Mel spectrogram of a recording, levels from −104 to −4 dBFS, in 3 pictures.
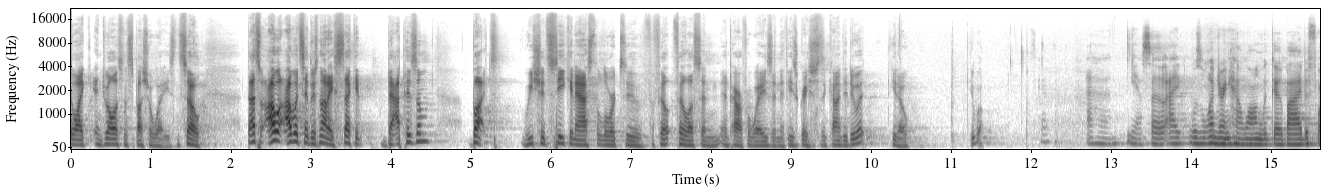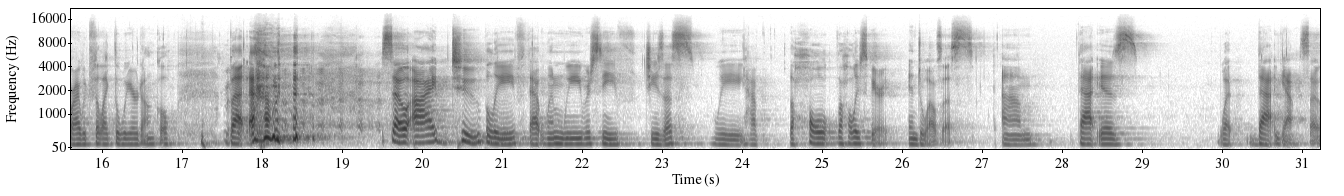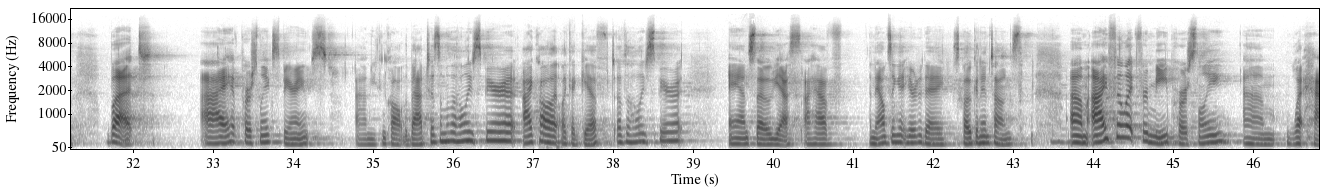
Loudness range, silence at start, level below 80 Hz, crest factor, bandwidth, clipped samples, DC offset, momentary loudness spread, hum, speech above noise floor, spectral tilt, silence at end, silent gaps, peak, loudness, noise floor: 12 LU; 0 s; -80 dBFS; 28 dB; 19 kHz; under 0.1%; under 0.1%; 17 LU; none; 40 dB; -3.5 dB/octave; 0 s; none; -8 dBFS; -35 LUFS; -76 dBFS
